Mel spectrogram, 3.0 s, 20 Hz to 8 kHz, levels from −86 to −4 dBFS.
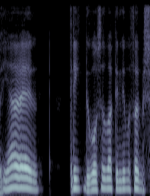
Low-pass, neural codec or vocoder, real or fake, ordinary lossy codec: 7.2 kHz; codec, 16 kHz, 0.5 kbps, FunCodec, trained on LibriTTS, 25 frames a second; fake; none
